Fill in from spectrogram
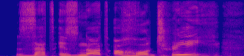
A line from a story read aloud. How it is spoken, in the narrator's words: she barked at Ash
